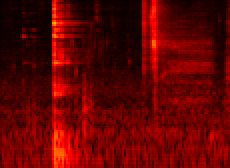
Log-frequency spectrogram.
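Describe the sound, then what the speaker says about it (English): A wine glass clinking as it is picked up, two or three bright, close taps separated by quiet, ending in a brief squeak, with no talk. "I got to go get a glass of wine."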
